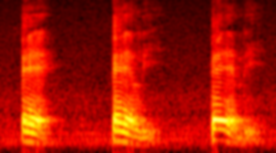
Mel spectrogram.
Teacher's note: A sílaba mais forte é a primeira sílaba. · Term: sílaba tônica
